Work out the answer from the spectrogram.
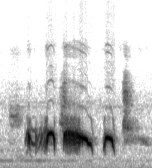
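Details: Spotted dove giving the urging coo style called thúc gù: soft low notes, then a rolling coo, a long drawn-out coo falling slightly in pitch, a short clipped coo and a faint trailing note, in otherwise quiet surroundings.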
